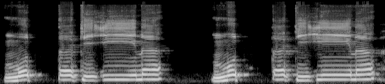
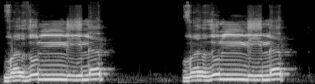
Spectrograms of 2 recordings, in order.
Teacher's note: تا کو آپ نے باریک پڑھنا ہے اور ہلانا نہیں ہے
